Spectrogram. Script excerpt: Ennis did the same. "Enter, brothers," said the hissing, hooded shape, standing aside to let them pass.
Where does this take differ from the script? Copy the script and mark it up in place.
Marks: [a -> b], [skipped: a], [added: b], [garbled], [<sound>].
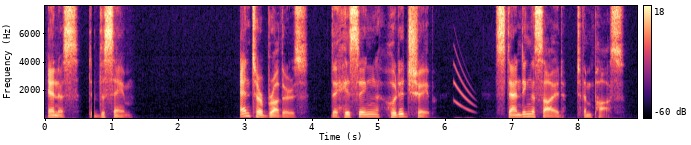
Ennis did [dropout] the same. "Enter, brothers," [skipped: said] the hissing, hooded shape, [chirp] standing aside to [skipped: let] them pass.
